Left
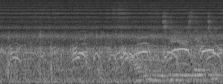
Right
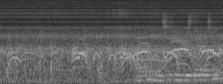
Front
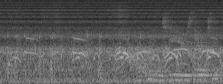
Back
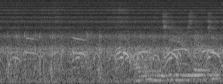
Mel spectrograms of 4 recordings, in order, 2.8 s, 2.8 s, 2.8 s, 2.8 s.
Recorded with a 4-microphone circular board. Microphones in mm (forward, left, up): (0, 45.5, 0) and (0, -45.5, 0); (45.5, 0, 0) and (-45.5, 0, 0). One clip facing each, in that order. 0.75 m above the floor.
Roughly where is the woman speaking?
Behind left.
